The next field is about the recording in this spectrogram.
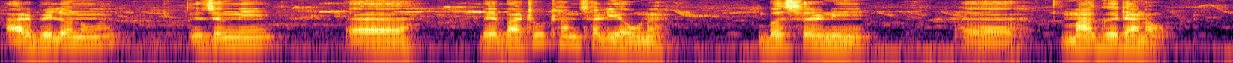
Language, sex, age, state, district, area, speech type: Bodo, male, 30-45, Assam, Baksa, urban, spontaneous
